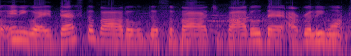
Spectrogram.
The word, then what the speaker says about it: Sauvage: Sauvage, that's how you say it. Sauvage, yes.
